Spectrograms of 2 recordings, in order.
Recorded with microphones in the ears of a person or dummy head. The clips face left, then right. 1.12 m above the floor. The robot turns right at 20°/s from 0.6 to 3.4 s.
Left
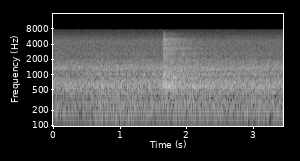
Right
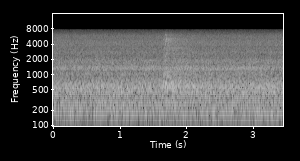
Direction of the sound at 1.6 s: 85° left.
